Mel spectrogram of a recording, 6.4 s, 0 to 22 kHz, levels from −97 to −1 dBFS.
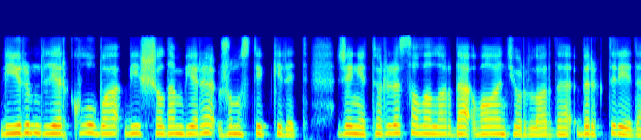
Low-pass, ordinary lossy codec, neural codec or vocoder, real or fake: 7.2 kHz; none; codec, 16 kHz, about 1 kbps, DyCAST, with the encoder's durations; fake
